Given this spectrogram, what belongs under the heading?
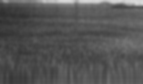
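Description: A UP-registered truck pulls up and halts by a roadside, its engine rumbling steadily near at hand as the brakes hiss faintly in a continuous, broadband roar.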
